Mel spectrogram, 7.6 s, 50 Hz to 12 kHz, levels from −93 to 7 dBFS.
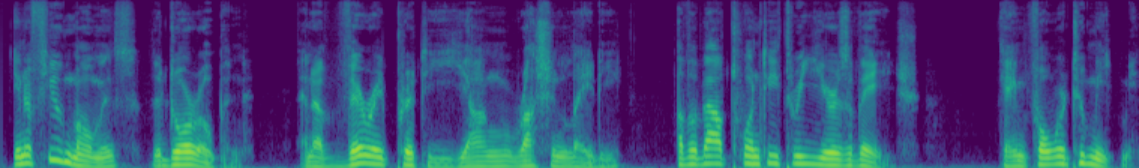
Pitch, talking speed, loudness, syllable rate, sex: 110 Hz, 205 wpm, -17 LUFS, 6.0 syllables/s, male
